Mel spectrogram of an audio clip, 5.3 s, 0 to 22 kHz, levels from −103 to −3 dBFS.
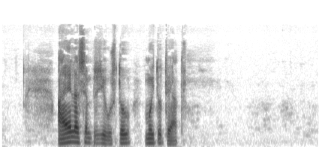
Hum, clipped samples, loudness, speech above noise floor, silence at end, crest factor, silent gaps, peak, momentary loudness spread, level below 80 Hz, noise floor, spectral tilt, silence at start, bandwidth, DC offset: none; under 0.1%; -30 LUFS; 50 dB; 2.25 s; 24 dB; none; -10 dBFS; 21 LU; -66 dBFS; -80 dBFS; -4 dB/octave; 0.45 s; 11.5 kHz; under 0.1%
